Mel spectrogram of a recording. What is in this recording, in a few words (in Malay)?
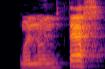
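"menuntaskan", Malay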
